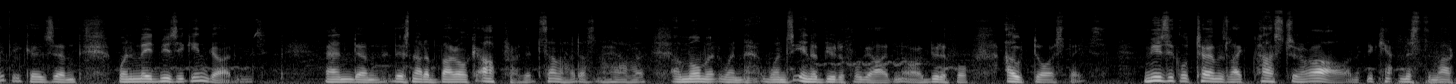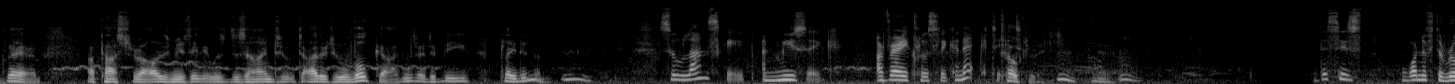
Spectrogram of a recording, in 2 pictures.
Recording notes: The Gardens at Glyndebourne. As the audience begins to arrive for the evening performance.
